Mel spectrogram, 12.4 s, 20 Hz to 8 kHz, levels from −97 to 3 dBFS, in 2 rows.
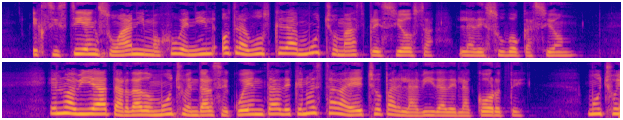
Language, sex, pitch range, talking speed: English, female, 195-250 Hz, 165 wpm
